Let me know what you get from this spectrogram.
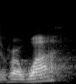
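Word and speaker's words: רות: After that is Ruth, which is Rawath. And it's spelled Ra-wa-tha. Rawath.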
